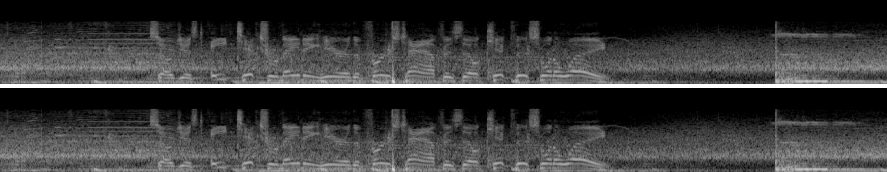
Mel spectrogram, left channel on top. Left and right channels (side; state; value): both; identical; correlation 1.00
